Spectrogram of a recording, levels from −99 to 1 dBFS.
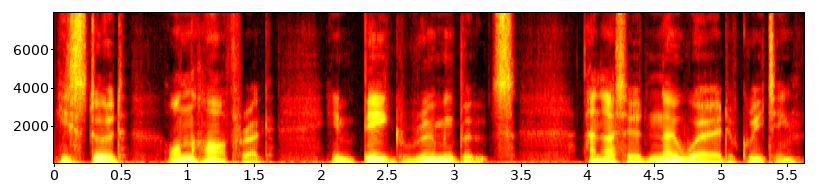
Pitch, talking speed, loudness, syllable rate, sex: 95 Hz, 160 wpm, -17 LUFS, 4.6 syllables/s, male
